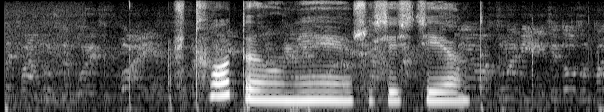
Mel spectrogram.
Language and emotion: Russian, sad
